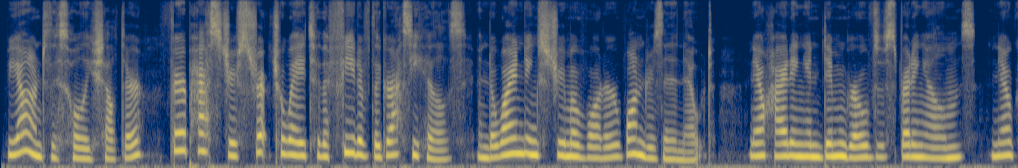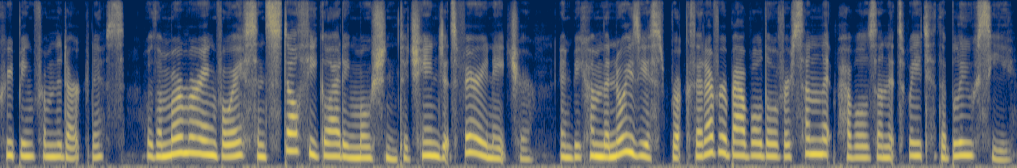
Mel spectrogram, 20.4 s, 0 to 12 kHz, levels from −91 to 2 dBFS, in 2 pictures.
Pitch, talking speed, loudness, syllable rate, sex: 245 Hz, 205 wpm, -15 LUFS, 5.3 syllables/s, female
